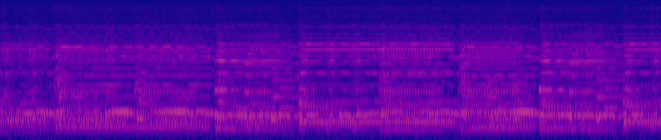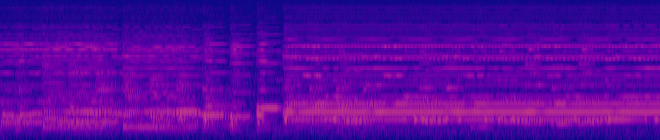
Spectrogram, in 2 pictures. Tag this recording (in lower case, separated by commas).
inside a small room, music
